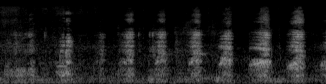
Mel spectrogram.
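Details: Three Muscovy ducks on a farm; breathy, hissing huffs repeated about three times a second, growing louder toward the end, with no other clear sounds.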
